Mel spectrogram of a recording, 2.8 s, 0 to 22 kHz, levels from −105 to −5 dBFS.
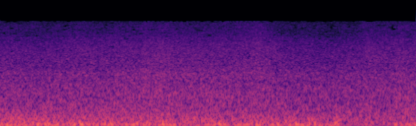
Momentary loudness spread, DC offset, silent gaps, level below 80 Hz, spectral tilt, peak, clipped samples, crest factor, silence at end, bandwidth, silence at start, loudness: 3 LU; under 0.1%; none; -48 dBFS; -6 dB/octave; -32 dBFS; under 0.1%; 12 dB; 0 s; 11.5 kHz; 0 s; -47 LUFS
